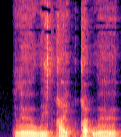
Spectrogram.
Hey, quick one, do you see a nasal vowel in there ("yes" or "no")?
no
